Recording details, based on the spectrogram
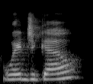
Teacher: a DY sounds like a j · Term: assimilations of D and Y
